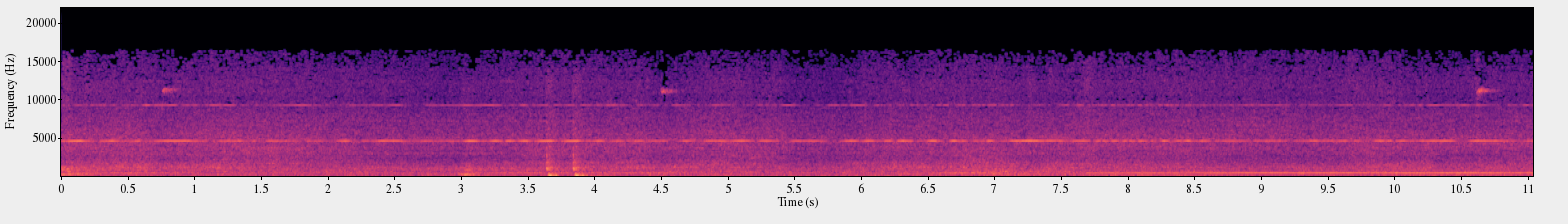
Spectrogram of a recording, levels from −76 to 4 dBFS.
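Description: Overlapping chunks at 3.73 to 3.93 s in this recording of sounds: about 200 ms plays twice, causing a brief stutter. The audio was handled in blocks of roughly 4.0 s, and the next block began before the previous one finished, duplicating that stretch at the join.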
